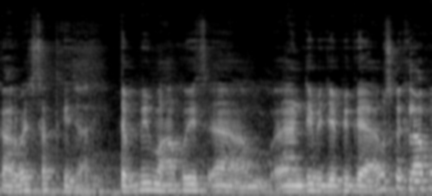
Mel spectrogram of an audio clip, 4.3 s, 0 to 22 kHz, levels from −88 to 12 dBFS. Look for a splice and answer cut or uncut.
cut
